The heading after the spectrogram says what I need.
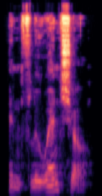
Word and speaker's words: influential: c e to t-i-a-l the syllable stress goes from the first to the third syllable influential look at the next ones they follow the same patterns residents residential first syllable to third syllable c e to t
